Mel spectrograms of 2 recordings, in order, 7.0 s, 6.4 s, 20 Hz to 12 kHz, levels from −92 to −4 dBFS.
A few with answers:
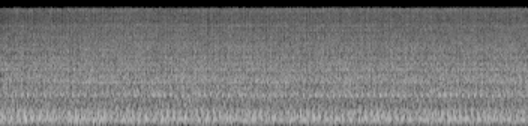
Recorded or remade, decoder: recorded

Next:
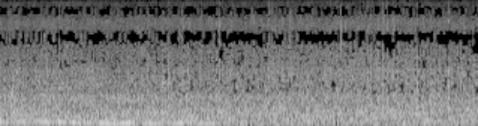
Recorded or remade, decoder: recorded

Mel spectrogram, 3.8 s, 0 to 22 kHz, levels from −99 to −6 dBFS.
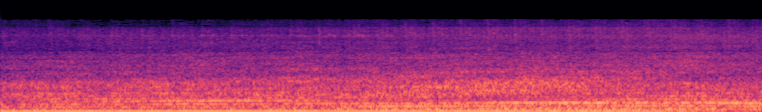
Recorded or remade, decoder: recorded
